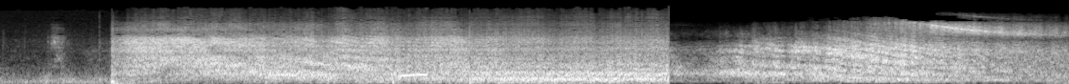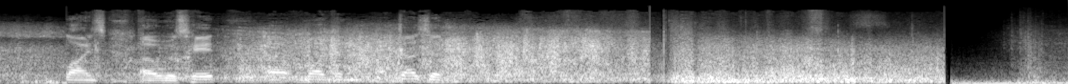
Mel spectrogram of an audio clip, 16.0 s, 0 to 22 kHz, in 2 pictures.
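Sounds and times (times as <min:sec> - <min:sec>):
missile flying past with whistle: 0:00.4 - 0:08.7
rocket motor firing: 0:00.8 - 0:05.0.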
